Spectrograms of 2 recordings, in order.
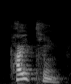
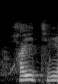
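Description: First: The word begins with a p sound. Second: The word begins with an h sound. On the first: The speaker calls it right. "아니라 파이팅" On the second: The speaker calls it wrong. "화이팅이 아니라"

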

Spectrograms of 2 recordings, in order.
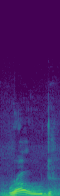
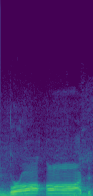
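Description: First: The vowel sounds like the 'o' in boat. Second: The vowel sounds like an open 'ah'. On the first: The speaker calls it wrong. "we don't say broad" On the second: The speaker calls it right. "We say broad"

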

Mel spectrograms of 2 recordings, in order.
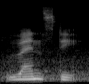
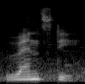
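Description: First: The word is said with two syllables. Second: The same.

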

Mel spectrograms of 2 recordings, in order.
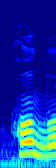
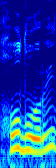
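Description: First: The final consonant ends cleanly with no vowel. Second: The final consonant is released with an extra vowel. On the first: The speaker calls it right. "ما بقلقل خضر" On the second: The speaker calls it wrong. "بتقلقل خضري"

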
